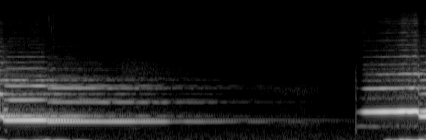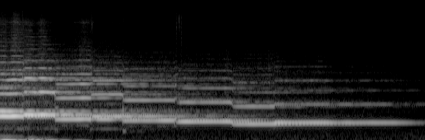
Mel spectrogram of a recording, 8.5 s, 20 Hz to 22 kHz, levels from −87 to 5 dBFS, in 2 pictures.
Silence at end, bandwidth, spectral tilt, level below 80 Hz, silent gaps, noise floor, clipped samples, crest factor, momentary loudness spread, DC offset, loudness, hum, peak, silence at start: 0.15 s; 12 kHz; -2.5 dB/octave; -56 dBFS; none; -71 dBFS; under 0.1%; 16 dB; 21 LU; under 0.1%; -23 LUFS; none; -8 dBFS; 0 s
